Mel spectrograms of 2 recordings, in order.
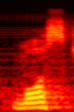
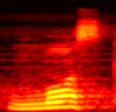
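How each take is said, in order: First: मॉस्क shown as the common wrong version; wrong pronunciation. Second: मॉस्क said carefully as "mosk", the correct way; right pronunciation. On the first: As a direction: mimic how people wrongly say मॉस्क. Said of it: "बहुत सारे लोग गलत बोलते हैं". (गलत तलफ़ुज़ वाला मॉस्क) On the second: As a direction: say मॉस्क the proper English way, one clear syllable. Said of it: "इसकी right pronunciation". (सही तलफ़ुज़ में मॉस्क) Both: Shown as a demonstration.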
